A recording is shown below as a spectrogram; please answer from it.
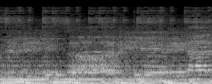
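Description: Live band music with electric bass, drum kit and keyboard, and men singing into microphones; the voices come in a little under a second in.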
